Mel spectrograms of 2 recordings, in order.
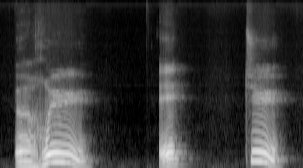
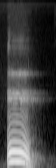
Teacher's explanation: Ta langue est bien en avant et elle touche les dents du bas.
